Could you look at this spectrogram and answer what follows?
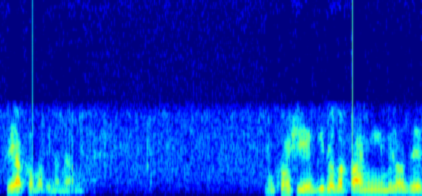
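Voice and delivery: ordinary talk, nothing marked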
